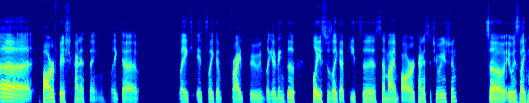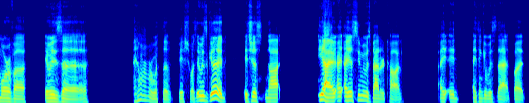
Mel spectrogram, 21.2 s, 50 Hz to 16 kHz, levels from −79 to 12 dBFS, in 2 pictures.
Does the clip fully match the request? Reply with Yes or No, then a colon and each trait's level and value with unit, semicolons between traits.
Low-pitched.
Yes: low, 110 Hz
